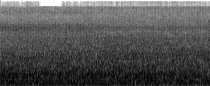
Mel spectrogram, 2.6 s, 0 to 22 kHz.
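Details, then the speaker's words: 2008 Nissan Versa at idle, formerly very quiet, fluids checked fine: loud exaggerated purr with faint steady whine, fan-related ticking also noted; owner suspects alternator or a pulley, source unconfirmed. "It sounds like it might be the alternator. Oh, that's why. It's a pulley, I think."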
